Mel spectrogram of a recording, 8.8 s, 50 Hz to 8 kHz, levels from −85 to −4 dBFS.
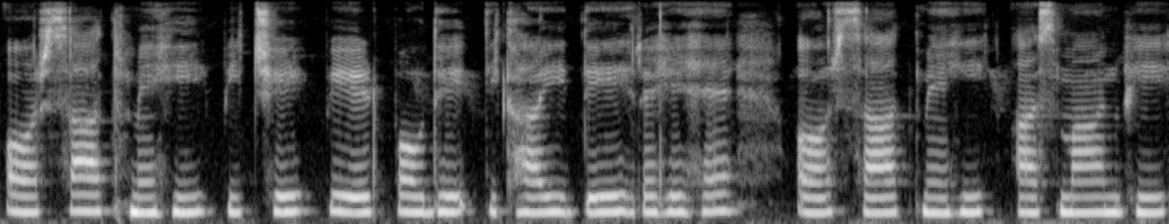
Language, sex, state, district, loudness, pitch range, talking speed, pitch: Hindi, male, Himachal Pradesh, Shimla, -18 LUFS, 205-215 Hz, 115 wpm, 210 Hz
